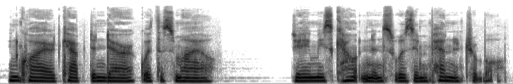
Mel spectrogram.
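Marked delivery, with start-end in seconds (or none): none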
